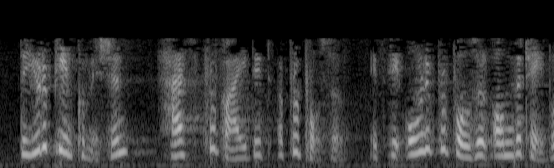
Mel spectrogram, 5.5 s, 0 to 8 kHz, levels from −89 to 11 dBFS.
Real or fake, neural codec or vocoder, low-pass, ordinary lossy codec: real; none; 7.2 kHz; AAC, 16 kbps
